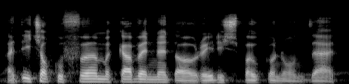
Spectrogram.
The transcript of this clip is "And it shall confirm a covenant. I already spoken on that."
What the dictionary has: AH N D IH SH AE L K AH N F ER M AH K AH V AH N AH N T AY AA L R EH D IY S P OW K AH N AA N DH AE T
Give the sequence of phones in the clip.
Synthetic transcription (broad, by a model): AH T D IH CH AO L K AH F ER M AH K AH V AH N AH N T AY AA L R EH D IY S P OW K AH N AA N DH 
